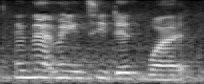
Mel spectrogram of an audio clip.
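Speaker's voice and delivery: plain reading voice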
